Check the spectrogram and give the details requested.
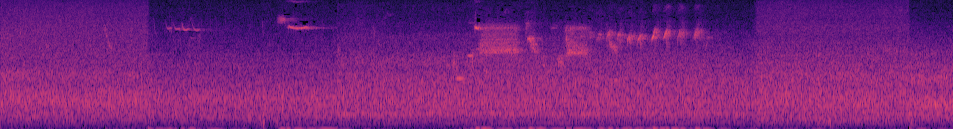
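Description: Steady background hum of the city, with a bird chirping a couple of times early and then a quick run of high chirps about five to seven seconds in.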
